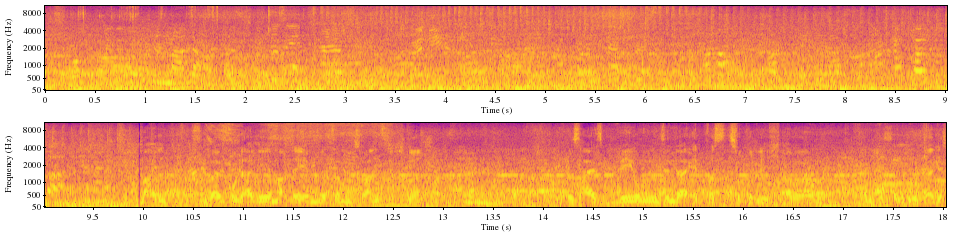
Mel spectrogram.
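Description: A crowd chatters outdoors.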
